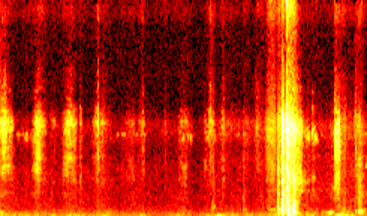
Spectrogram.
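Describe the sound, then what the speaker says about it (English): Pencil or chalk tracing a jacket pattern onto Ankara fabric, a series of soft scratchy strokes with a louder, firmer scrape near the end, close and quiet with no talk. "You start marking, tracing it down."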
